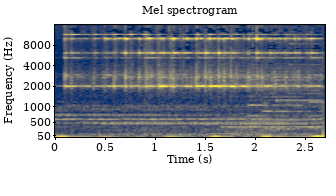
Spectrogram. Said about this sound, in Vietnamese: đích thân thầy Tấn thắp mấy nén nhang, rung lên một hồi chuông, miệng thầy ngâm nga mấy câu thần chú.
